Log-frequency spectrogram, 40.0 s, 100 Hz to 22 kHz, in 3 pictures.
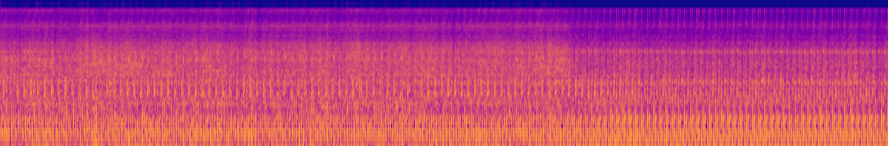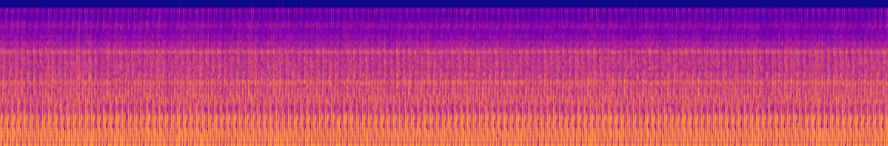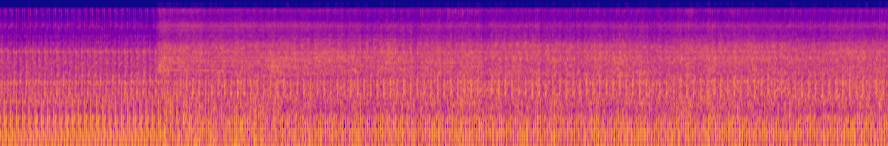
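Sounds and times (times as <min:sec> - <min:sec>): saw rig engine running: 0:00.0 - 0:39.9
harsh hiss: 0:29.0 - 0:32.3.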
